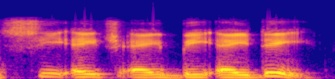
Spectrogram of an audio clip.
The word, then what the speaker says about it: Chabad: the sites that comes up is uh spelled c-h-a-b-a-d cha bad well it's actually pronounced Chabad and that's a let's just say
